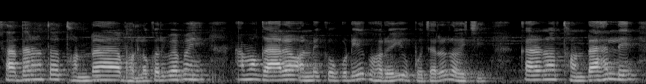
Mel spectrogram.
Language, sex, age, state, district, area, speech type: Odia, female, 30-45, Odisha, Bhadrak, rural, spontaneous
